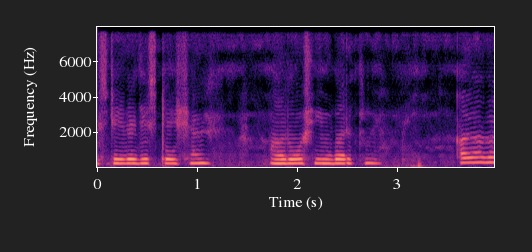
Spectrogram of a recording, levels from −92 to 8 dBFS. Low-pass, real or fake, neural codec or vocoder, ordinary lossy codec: none; fake; codec, 16 kHz, 2 kbps, FreqCodec, smaller model; none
